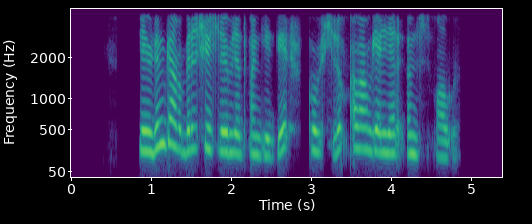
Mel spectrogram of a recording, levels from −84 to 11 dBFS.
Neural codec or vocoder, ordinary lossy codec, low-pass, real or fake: autoencoder, 44.1 kHz, a latent of 192 numbers a frame, MeloTTS; none; 3.6 kHz; fake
